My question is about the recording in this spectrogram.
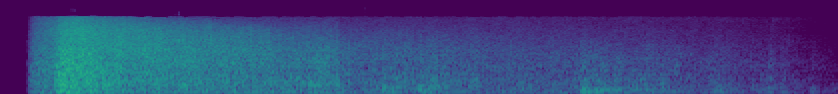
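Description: A thunderclap sound effect for a logo intro: a sudden loud crack about a quarter second in that rumbles on and fades away over the next three seconds.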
